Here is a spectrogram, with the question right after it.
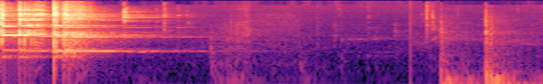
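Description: Glasses of chocolate milk clink together in a toast, a bright ringing chink near the start followed by a second clink, with dull thumps and handling noise toward the end.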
